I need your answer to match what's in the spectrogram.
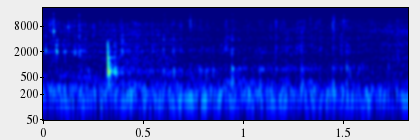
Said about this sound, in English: Now, we're going to put Coke where it belongs, inside the Coke glass.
